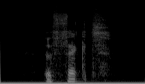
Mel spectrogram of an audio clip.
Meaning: 1. effect 2. security, notably bond or stock 3. spin (rotation of a ball) 4. personal effect, belonging
- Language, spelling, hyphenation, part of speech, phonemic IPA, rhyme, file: Dutch, effect, ef‧fect, noun, /ɛˈfɛkt/, -ɛkt, Nl-effect.ogg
